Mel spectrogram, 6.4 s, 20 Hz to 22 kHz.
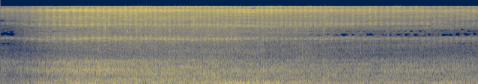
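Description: Accucraft L&B Baldwin 2-4-2 live-steam tank locomotive running past with its snow-plough wagon: the rumble of wheels on the track and the hiss of steam swell about half a second in, then fade after about four seconds.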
